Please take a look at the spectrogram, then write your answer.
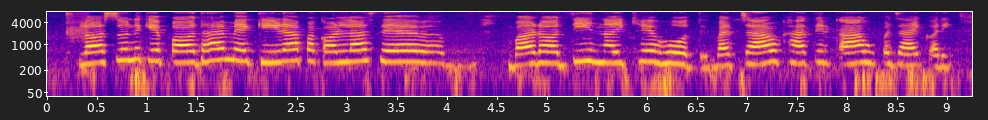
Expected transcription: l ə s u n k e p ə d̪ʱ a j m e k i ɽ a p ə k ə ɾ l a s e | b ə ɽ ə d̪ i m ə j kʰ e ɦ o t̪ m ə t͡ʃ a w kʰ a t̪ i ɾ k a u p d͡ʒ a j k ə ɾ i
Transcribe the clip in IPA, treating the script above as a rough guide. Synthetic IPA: l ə s u n k e p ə d̪ʱ a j m e k i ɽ a p ə k ə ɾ l a s e | b ə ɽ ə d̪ i n ə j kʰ e ɦ o t̪ b ə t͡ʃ a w kʰ a t̪ i ɾ k a u p d͡ʒ a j k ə ɾ i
